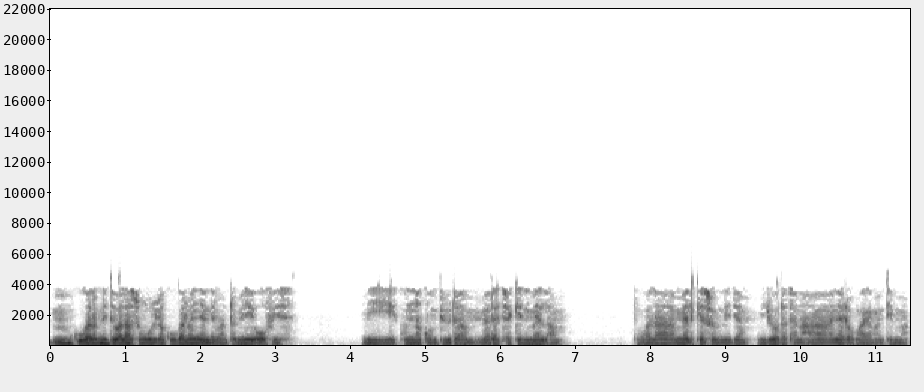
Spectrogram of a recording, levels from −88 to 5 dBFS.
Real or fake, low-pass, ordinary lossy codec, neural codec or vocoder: real; 19.8 kHz; AAC, 16 kbps; none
